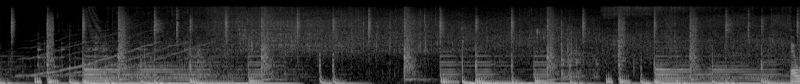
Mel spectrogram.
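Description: Diced onion and celery sizzling in hot oil in a nonstick frying pan as they are tipped in to saute, a steady hiss under background music.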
